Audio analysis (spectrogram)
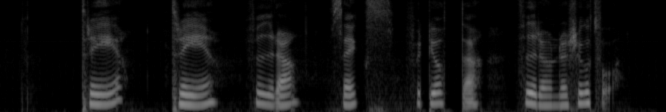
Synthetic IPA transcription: t̪ʰɾeː | t̪ʰɾeː | fyːɾa | sɛksfœʈːɪɔt̪ːa̰fyːɾahɵnd̪ɾaɕʉ̟ːɡʊt̪ʰv̥o̰ː

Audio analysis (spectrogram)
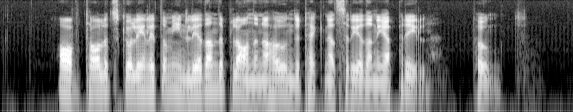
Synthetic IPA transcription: ɑːvt̪ʰɑːlət̪skɵlːəeːnlɪt̪̚d̪ɔmɪnːleːd̪and̪əpʰlɑːnəɳaɦɑːɵnd̪əʈʰɛknat̪sɾeːd̪anɪapʰɾɪ̰ːlː | pʰɵŋk̚t̪

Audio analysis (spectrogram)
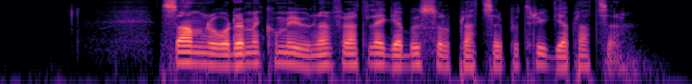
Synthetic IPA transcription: samːɾoːd̪əmɛːkʰɔmʉ̟ːnənfœɾat̪lɛɡːabɵsɔlpʰlat̪səɾpʰɔt̪ʰɾʏɡːapʰlat̪sə̰ɾ

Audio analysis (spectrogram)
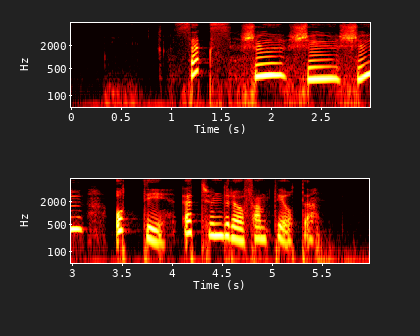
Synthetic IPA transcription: sɛksʃʉːʃʉːʃʉː | ɔt̪ɪʔɛt̪hʉnd̪ɾəoːfæmt̪ɪɔt̪ʰə

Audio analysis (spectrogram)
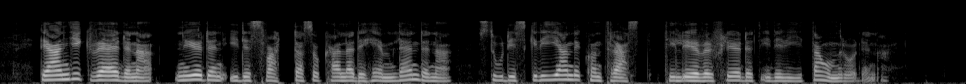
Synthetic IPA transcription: d̪̥ɛanjɪkːvæːɖəɳatnøːd̪ənɪd̪ɛsvaʈːasoːkʰalːad̪əɦɛmːlɛnd̪əɳa | st̪uːd̪ɪskɾiːand̪əkʰɔnt̪ʰɾast̪ʰːɪløːvəɾfløːd̪ət̪ɪd̪ɛviːt̪aɔmɾo̰ːd̪ə̰na̰

